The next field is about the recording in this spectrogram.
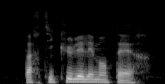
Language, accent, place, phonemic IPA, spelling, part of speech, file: French, France, Lyon, /paʁ.ti.ky.l‿e.le.mɑ̃.tɛʁ/, particule élémentaire, noun, LL-Q150 (fra)-particule élémentaire.wav
- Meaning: elementary particle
